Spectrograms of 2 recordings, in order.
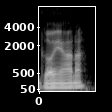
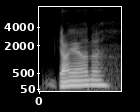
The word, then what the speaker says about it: Guyana: Oh, have you have you not been following the situation with Goyana? Is that how you pronounce it? Guyana.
